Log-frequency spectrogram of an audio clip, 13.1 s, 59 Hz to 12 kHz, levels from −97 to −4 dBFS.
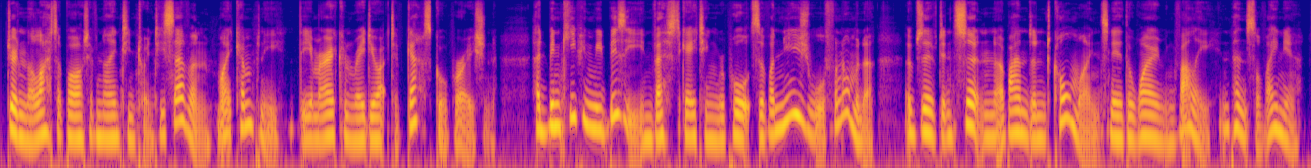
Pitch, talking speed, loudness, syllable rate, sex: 180 Hz, 170 wpm, -21 LUFS, 6.5 syllables/s, female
